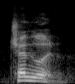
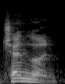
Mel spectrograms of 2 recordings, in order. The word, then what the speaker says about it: 沉沦: Chen Lun is how you say the original name. Chen Lun.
